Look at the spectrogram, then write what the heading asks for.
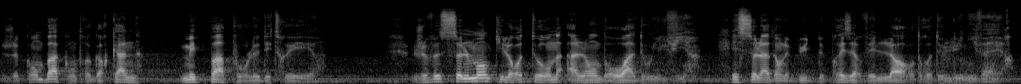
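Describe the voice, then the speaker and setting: A man's voice: deep voice, lively intonation, a little slow, a bit bright, slight background noise. A man playing a noble young samurai in a cartoon, grave and formal in manner. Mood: earnest. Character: solemn, noble young male samurai warrior. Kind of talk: dubbed cartoon acting.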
